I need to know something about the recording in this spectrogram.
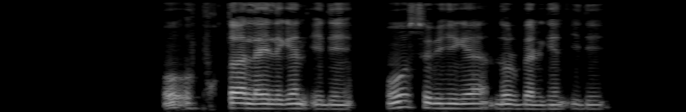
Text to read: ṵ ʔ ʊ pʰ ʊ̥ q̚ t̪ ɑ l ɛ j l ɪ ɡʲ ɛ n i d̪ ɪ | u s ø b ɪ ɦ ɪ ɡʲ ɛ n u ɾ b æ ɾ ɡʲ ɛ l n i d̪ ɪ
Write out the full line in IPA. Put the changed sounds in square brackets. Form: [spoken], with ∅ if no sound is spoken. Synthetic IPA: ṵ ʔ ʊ pʰ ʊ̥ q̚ t̪ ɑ l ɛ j l ɪ ɡʲ ɛ n i d̪ ɪ | u s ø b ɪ ɦ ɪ ɡʲ ɛ n u ɾ b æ ɾ ɡʲ ɛ [∅] n i d̪ ɪ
